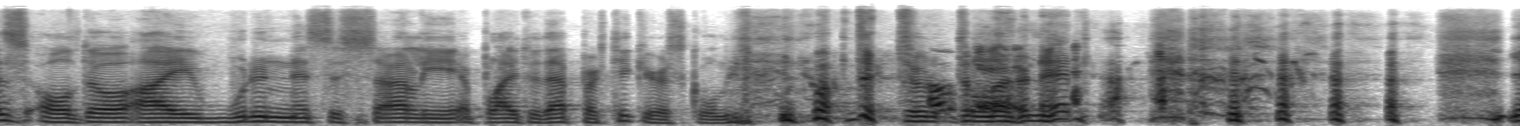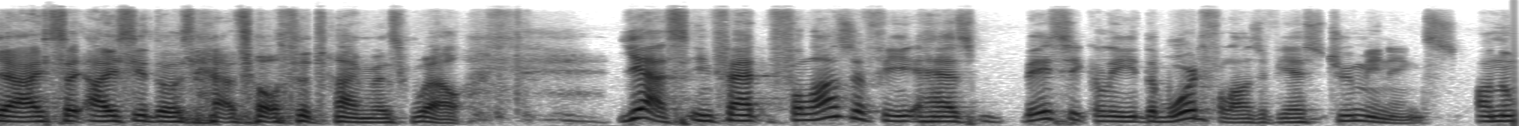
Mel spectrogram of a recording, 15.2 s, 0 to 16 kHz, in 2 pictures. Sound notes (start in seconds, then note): 3.9 laughs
